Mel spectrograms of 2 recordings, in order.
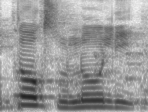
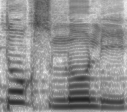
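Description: First: Said slowly. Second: Said in the usual way. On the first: Retold or imitated. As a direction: drag out talk slowly, very slow.

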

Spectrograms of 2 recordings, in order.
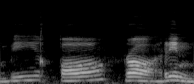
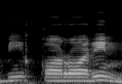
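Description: First: বিকররিন very slowly, each syllable drawn out and separate. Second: Said in the usual way. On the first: Shown as a demonstration. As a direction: break বিকররিন into long, separate syllables for a learner. Repeats hard word slowly for learners. (বিকররিন খুব ধীরে, প্রতিটি অক্ষর আলাদা করে টেনে)

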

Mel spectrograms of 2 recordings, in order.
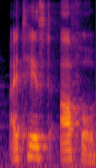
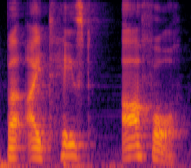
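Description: First: Said in the usual way. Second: Slow, weighty stress on "taste awful"; emphasized line. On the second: Shown as a demonstration. Streamer playing up the owner's backstory, slow and weighty. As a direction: lean hard on "taste awful", drawn out slowly. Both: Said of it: "needed to be emphasized".

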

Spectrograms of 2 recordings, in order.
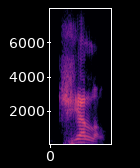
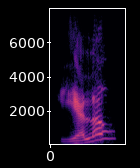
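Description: First: YELLOW said as "jello", falling tune; hard J. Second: YELLOW with a gliding Y and rising tune; contrasting YELLOW, no J; soft Y. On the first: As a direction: answer with a punched J, JELLO. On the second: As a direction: lift YELLOW high, opening on ee. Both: Shown as a demonstration. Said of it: "Saben cuál es la diferencia".

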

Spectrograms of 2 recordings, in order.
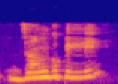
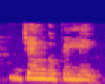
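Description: First: జంగు పిల్లి begun with dza, rising at the end; old pronunciation. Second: జంగు పిల్లి begun with a palatal j; present-day pronunciation. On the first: Teacher giving the older sound first, జంగు as dzangu. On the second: Teacher giving today's sound second, జంగు as jengu. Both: Shown as a demonstration. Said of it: "ఇలా వీటిని పలుకుతున్నాము".

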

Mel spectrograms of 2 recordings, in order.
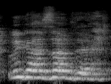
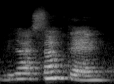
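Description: First: Higher, louder, thrilled; excited. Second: Said in the usual way. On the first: Real, not acted. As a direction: cheer that it finally caught. Fire finally catches.

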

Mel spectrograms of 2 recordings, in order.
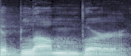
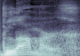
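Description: First: Plumber with the b sounded, "plum-ber"; wrong pronunciation. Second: Plumber said as "plummer", b silent; correct pronunciation. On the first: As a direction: plumber with a hard b in the middle. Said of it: "ما تقولش plumber". (plumber غلط بنطق الـ b) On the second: (plumber من غير الـ b) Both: Shown as a demonstration.

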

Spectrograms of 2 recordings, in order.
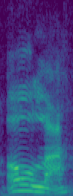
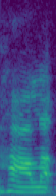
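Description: First: "hola" starting straight on the O; silent H. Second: "holla" with an audible H; sounded H. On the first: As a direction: say "hola" as OH-la, dropping the H. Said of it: "not holla". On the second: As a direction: say "holla" starting on a breathed H sound. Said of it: "I pronounced the H". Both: Shown as a demonstration.

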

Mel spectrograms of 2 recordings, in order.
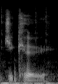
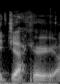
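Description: First: "Jakku" run together as juh-KOO; "Jakku" shortened to a quick juh-KOO; hurried, reduced pronunciation. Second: "Jakku" said in full as JACK-oo; both syllables of "Jakku" sounded, JACK-oo; intended full pronunciation. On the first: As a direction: say "Jakku" with the first vowel swallowed. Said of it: "I'm saying it faster". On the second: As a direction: say "Jakku" with a clear "jack" first. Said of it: "I'm meaning to say". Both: Shown as a demonstration.

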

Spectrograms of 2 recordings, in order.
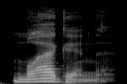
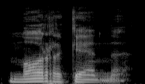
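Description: First: "Morgen" as MOA-gen, no consonant r; vowel-like R variant. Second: "Morgen" as MOR-gen, r clearly pronounced; sounded R variant. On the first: Teacher contrasts two correct variants for learners, vowel-like R variant. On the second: Teacher contrasts two correct variants for learners, sounded R variant. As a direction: articulate the r in "Morgen". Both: Shown as a demonstration. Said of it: "Amândouă variante sunt corecte".

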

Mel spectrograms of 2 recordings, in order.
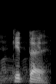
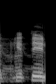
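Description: First: ਕਿਤੈ ending in an open "eh". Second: ਕਿਤੇ ending in a close "ay"; the misreading ਕਿਤੇ, with a narrow final e; closed e ending. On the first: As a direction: say ਕਿਤੈ as ki-tai, vowel open. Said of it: "ਇੱਥੇ ਤੱਤੇ ਨੂੰ ਦੁਲਾਵਾਂ ਲੱਗੀਆਂ". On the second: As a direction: say ਕਿਤੇ as ki-tay. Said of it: "ਕਿਤੇ ਨਹੀਂ ਪੜ੍ਹਨਾ". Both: Shown as a demonstration.

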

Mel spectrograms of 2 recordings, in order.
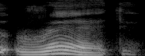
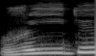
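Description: First: "read" said red with a short e; "read" as red, past tense. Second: "read" said reed with a long ee; "read" as reed, not red; present read as reed. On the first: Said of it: "read 이렇게 발음합니다". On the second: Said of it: "이게 에 발음이죠". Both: Shown as a demonstration.

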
